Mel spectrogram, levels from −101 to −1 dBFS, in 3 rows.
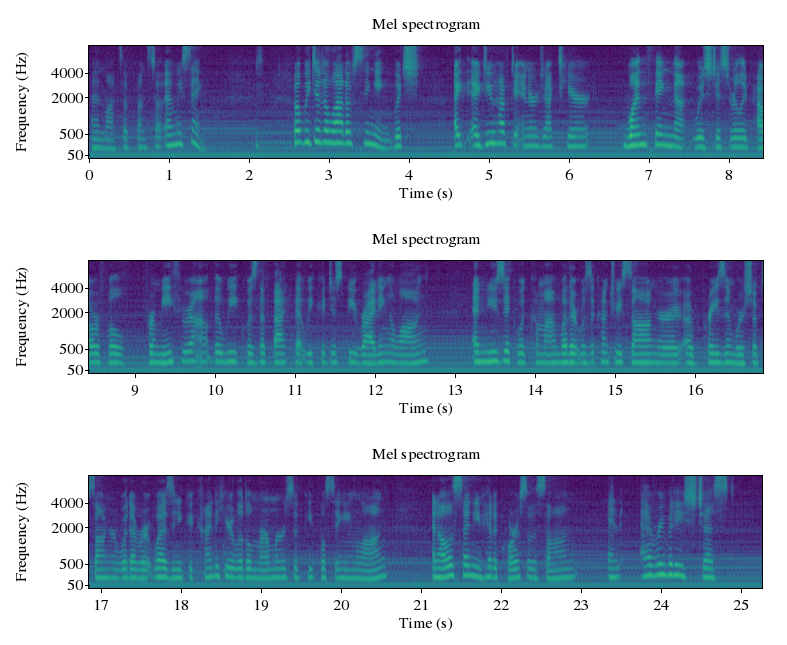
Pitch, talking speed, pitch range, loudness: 195 Hz, 220 wpm, 185-215 Hz, -42 LUFS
